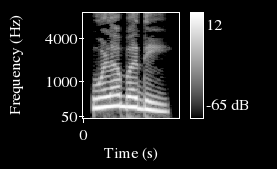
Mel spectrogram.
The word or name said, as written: ಒಳಬದಿ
